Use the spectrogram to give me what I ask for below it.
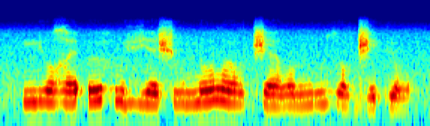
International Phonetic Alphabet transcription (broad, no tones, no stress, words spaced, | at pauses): mʲoʁɛ ʔɵhu vʲɛʃu nolˠ ɵlˠ t͡ʃɛlˠu ŋu ʎolˠd͡ʒɪpʲulˠ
